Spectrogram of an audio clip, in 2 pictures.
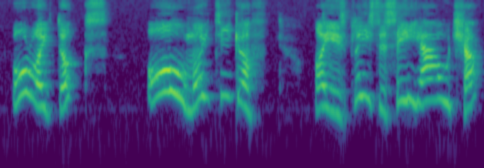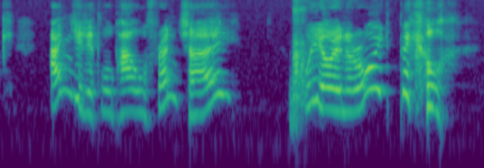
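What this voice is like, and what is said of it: Thick put-on Brummie accent. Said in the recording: “He is a heavy-set man with a thick Brummie accent.”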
